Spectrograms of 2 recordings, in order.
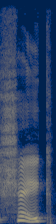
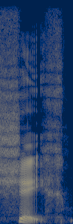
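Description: First: The word ends in a plain k sound. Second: The word ends in a throaty kh sound. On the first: The word follows the English dictionary form. "It's not wrong to say Sheikh" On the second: The word keeps its original Farsi and Arabic form. "we pronounce it like its original form, that is Sheikh"

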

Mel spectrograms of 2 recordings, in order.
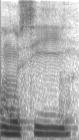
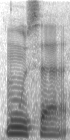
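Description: First: The word ends with an 'ee' vowel. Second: The word ends with an 'ah' vowel. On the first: The speaker calls it wrong. "No, it's not Musi" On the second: The speaker calls it right. "alif maqsura is pronounced as a sound"

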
